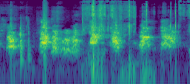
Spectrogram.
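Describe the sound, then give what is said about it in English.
Several neighborhood dogs bark outside in a rapid, overlapping volley of sharp barks and higher yips, fairly loud, with barely a pause between them for the whole stretch. “All the dogs in the neighborhood have come out here. You can actually hear him.”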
